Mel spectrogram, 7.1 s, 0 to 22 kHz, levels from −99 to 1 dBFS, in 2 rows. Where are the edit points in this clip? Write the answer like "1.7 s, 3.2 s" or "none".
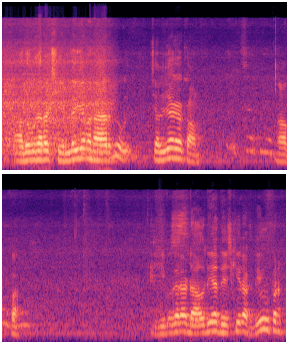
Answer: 1.4 s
